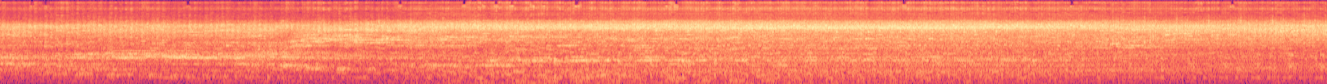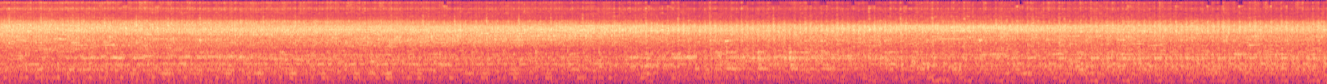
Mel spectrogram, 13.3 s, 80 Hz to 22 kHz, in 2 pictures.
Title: Engine startup after OverHauling Cummins 6CTA Diesel Engine.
